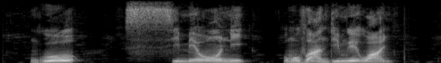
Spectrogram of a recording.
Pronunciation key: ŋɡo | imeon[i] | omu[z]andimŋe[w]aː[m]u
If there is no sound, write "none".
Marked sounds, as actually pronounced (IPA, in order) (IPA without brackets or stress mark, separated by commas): i, v, w, ɲ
